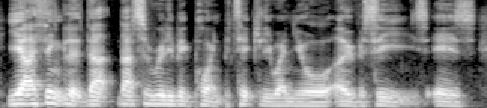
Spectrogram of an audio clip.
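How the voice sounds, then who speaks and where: A man hosts a relaxed sit-down interview with a client, guiding him with easy prompts and echoing his points. His voice sits somewhat low and speaks in a plain, friendly tone. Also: brisk, a little hiss or hum. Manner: friendly, prompting, repeats guest's words. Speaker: interviewer, firm founder. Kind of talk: casual interview hosting.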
